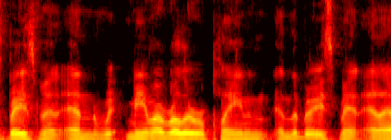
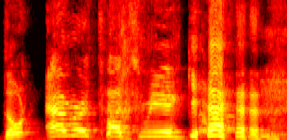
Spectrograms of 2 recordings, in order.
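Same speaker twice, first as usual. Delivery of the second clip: high, slow mock shriek; mock outrage; 10 semitones higher, 5 dB louder, slower than usual. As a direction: shriek it in fake offense. Playful mock outrage at friend.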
